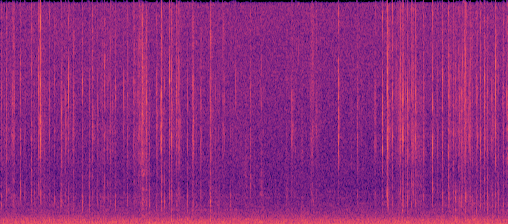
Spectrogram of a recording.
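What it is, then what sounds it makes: Plastic laptop keyboard keys. Both hands type steadily with their fingertips on the black plastic low-profile keys of a silver aluminum MacBook Pro resting on a green desk mat, making rapid, bright key clicks. The taps sit over a steady low hum.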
